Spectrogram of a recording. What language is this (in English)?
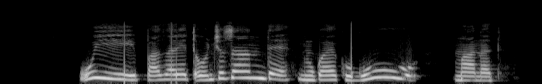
Mari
